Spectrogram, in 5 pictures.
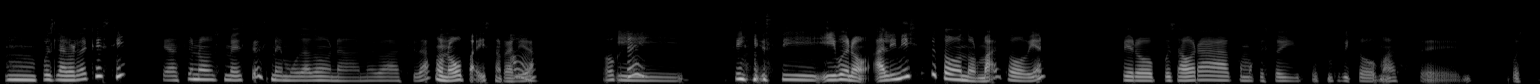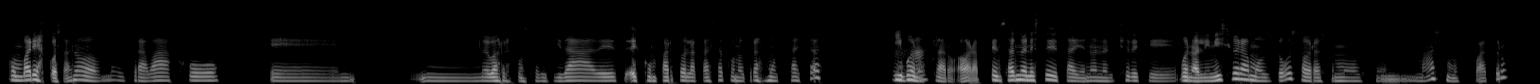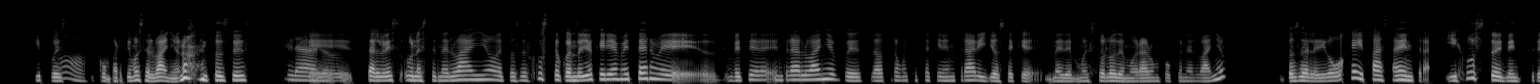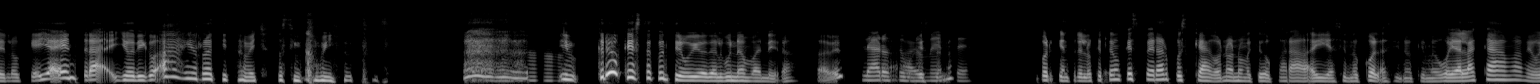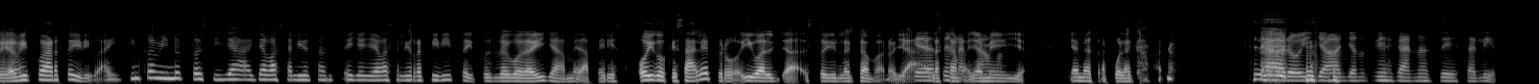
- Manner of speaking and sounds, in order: chuckle; chuckle; laughing while speaking: "cinco minutos"; laugh
- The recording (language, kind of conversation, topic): Spanish, advice, ¿Por qué he vuelto a mis viejos hábitos después de un periodo de progreso?
- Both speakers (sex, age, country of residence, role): female, 20-24, United States, advisor; female, 40-44, Italy, user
